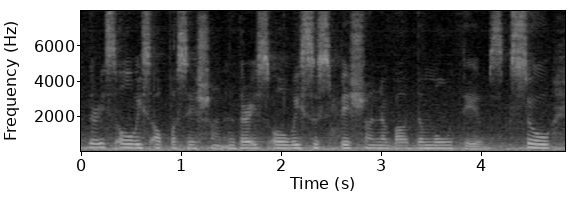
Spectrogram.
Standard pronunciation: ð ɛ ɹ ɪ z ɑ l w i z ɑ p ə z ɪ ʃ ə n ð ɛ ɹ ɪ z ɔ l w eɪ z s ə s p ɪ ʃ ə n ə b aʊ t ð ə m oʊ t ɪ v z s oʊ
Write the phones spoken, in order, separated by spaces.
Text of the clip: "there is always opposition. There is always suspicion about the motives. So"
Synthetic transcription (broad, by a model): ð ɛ ɹ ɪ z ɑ l w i s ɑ p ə s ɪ ʃ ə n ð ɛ ɹ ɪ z ɔ l w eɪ s ə s p ɪ ʃ ə n ə b aʊ t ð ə m oʊ t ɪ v s oʊ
